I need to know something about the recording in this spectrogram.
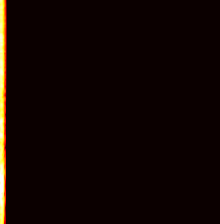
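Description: Silence: the sound track is blank, with no sound at all.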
